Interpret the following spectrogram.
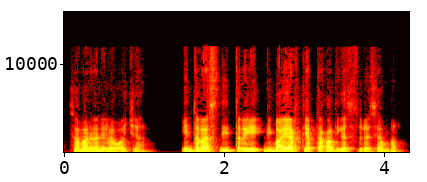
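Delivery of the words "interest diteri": ordinary delivery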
